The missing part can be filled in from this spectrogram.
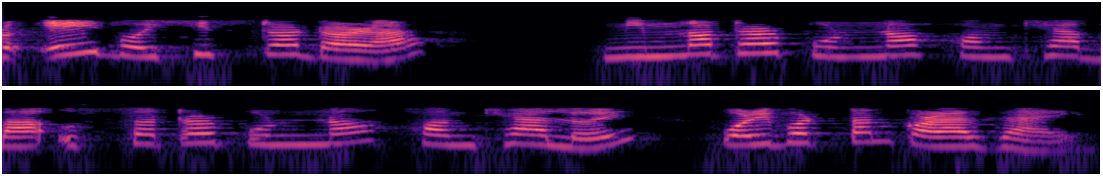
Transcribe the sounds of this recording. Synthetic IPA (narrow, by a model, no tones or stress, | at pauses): uʔejbojxistɹɔdɔɹa | nimnɔtɔɹpuɹnɔxɔŋkʰjabaʔutsɔtɔɹpuɹnɔxɔŋkʰjaloj | poɹibɔɹt̪ɔnkɔɹazaj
